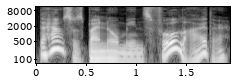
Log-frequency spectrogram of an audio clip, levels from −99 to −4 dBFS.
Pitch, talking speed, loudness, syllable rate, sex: 125 Hz, 245 wpm, -19 LUFS, 5.5 syllables/s, male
